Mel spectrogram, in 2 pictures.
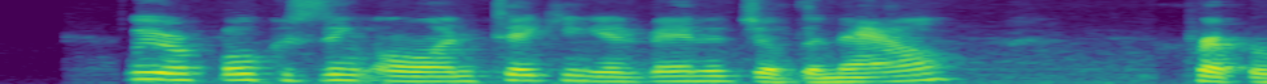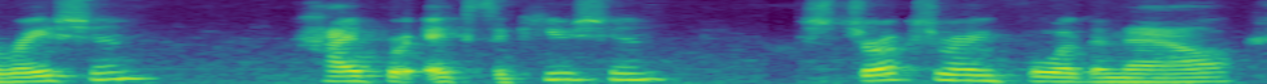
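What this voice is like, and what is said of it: Reading aloud in a teacher voice. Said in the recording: “use your teacher voice and read this here”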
